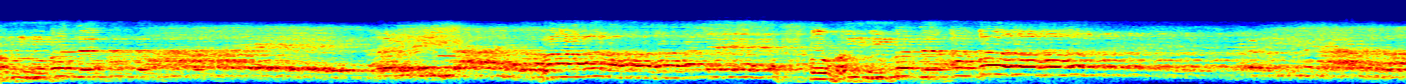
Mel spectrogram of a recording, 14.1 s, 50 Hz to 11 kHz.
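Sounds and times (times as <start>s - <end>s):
man chanting through microphone: 0.0s - 2.0s, 3.8s - 12.4s
men chanting in unison: 0.0s - 14.0s.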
